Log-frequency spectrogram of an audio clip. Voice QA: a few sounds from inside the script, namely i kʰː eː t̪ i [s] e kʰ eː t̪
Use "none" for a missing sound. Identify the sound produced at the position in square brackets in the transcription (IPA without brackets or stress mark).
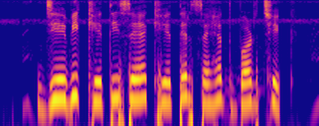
s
